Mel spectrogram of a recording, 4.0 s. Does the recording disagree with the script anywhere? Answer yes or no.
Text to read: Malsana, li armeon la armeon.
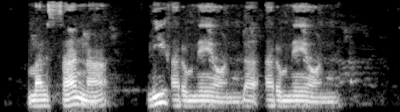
no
